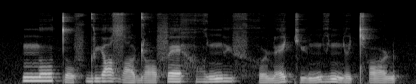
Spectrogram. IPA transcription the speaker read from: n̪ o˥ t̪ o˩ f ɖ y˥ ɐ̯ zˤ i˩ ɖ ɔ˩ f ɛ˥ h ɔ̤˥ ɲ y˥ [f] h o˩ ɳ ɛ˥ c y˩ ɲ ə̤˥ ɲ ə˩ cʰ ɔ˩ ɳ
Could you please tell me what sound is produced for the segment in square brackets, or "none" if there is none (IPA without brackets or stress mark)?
f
